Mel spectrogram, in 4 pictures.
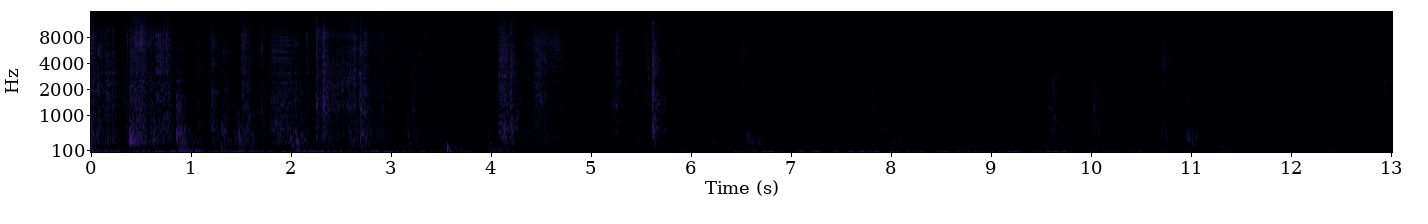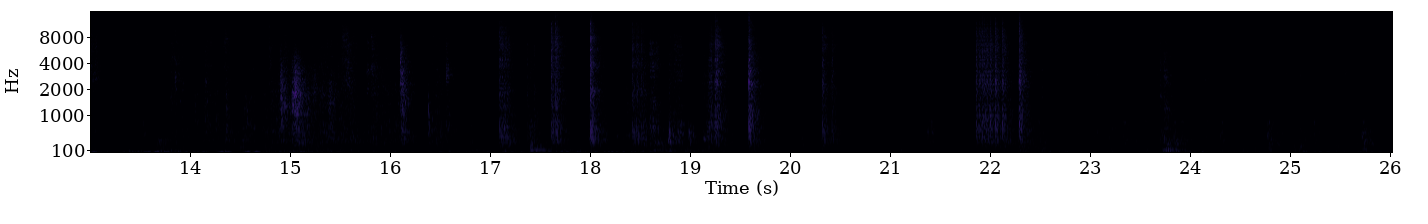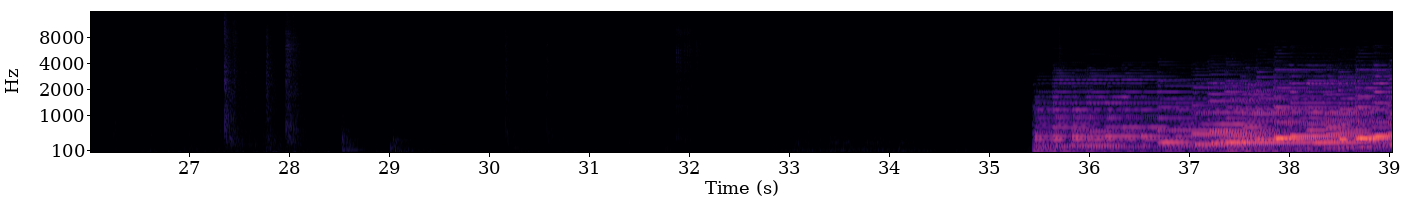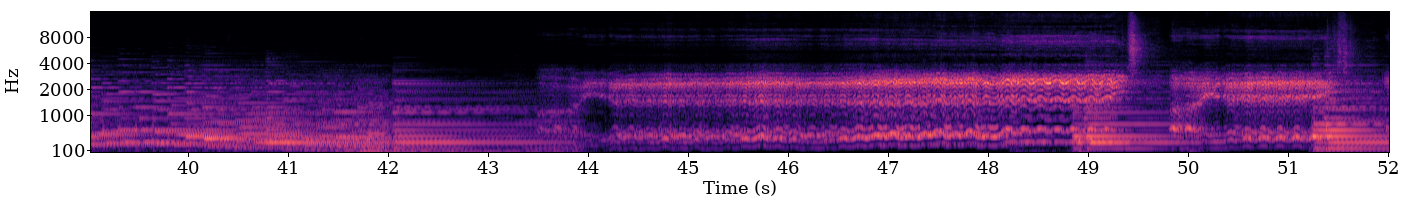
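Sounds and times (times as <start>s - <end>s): shuffling: 7.7s - 10.2s, 43.0s - 52.0s
sheet music rustling: 12.6s - 16.6s, 41.8s - 52.0s.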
